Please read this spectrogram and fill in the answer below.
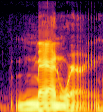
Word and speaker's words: Manwaring: And we have Manwaring. Did I say that right? You said it right. It's like, what is that man wearing?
